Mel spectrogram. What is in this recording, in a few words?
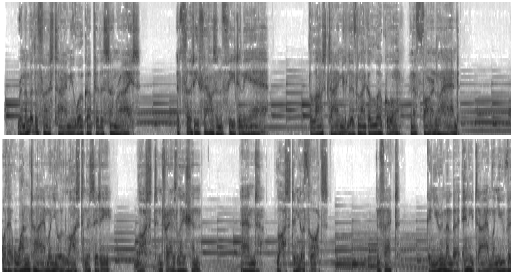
AU English; UOB Privilege Miles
